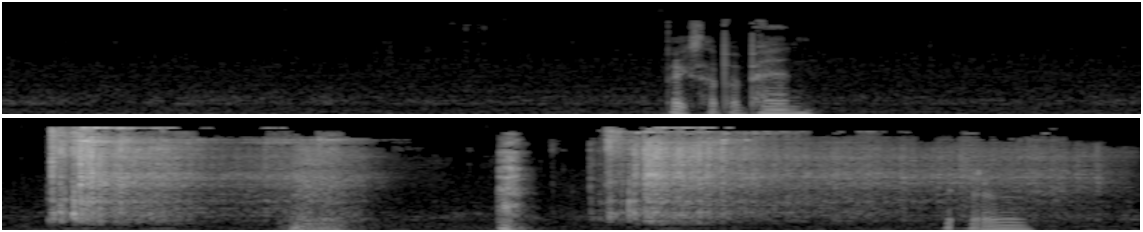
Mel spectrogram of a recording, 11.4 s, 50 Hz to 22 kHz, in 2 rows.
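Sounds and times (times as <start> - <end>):
speech: 3.3 - 4.2, 10.5 - 11.0
stack of coins toppling and scattering: 5.9 - 7.6, 8.6 - 11.3.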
